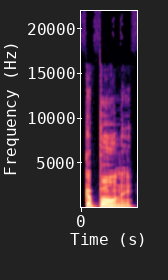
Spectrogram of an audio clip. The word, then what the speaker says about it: Capone: At first, they continued to pronounce their surname phonetically, Capone, though that would soon change.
